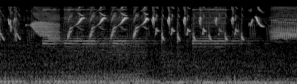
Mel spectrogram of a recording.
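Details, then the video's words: Goldfinch in two-step rolling song: fast series of high, tinkling twittered notes and tiny slurred chirps running for about two seconds, over a low steady background hum. "two step singing of gold finch rolling"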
